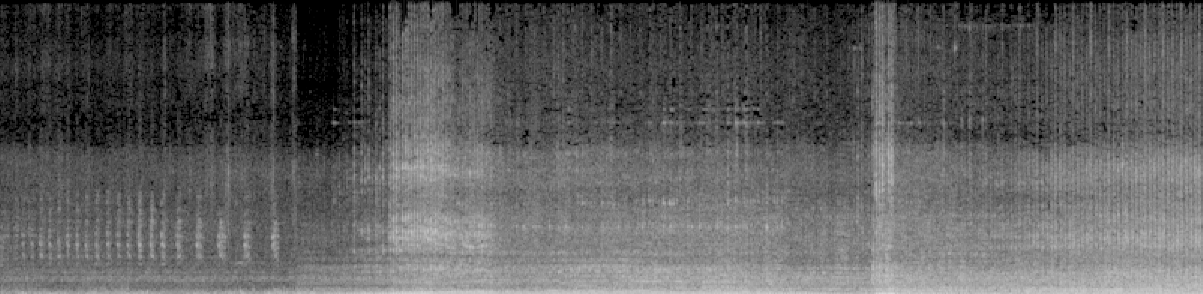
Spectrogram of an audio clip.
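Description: A vehicle engine starts about four seconds in and runs steadily at idle, with a single sharp knock near the nine-second mark.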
